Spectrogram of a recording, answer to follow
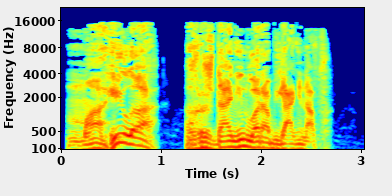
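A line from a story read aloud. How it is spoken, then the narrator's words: Shouted. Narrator (Russian): прокричав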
